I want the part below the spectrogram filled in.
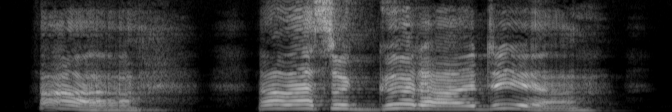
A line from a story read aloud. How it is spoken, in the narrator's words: cried the king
